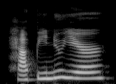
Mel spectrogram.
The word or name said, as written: happy new year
